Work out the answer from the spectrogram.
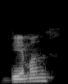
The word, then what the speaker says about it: demons: Uh, Demons. Demons, right? So MON, we Demons. pronounce it as De- man. Demons or demons? Demons. Demons. Okay, it is not demons. Yeah. Like demonstrate.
